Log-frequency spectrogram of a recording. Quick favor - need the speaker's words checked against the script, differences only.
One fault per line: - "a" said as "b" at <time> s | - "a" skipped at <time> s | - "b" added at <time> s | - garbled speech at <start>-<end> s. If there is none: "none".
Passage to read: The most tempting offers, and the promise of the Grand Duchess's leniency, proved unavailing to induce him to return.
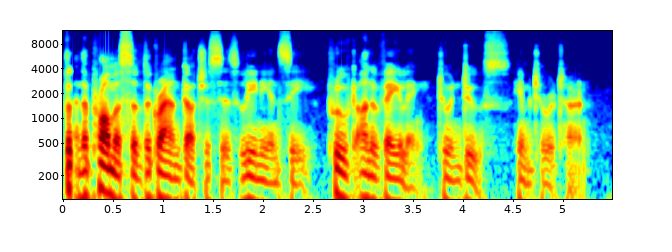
- "most tempting offers" skipped at 0.1 s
